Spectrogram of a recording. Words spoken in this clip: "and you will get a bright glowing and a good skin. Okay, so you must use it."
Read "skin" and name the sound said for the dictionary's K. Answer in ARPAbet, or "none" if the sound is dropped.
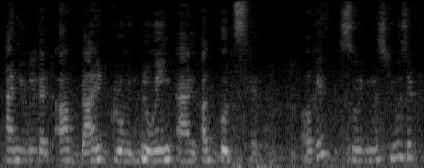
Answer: none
